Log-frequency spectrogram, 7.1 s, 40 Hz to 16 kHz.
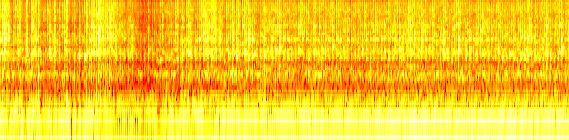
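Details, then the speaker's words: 1937 Willys four-cylinder flathead (assumed) generator engine, revived after sitting 15–25 years, started after a leak repair. It holds a steady, even low idle with a smooth rumble and no knocks or misses, left running to warm up. "I'm just gonna let it sit there and run for a little while, warm up."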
